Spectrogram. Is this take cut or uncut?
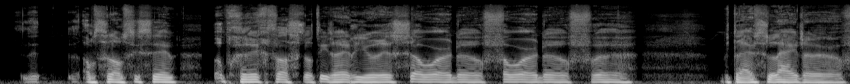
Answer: cut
